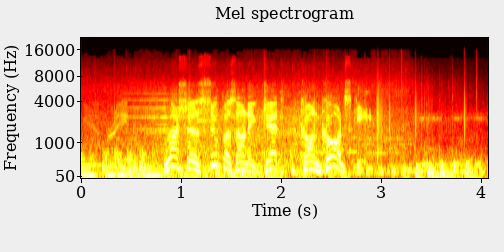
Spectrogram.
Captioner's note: radio voice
